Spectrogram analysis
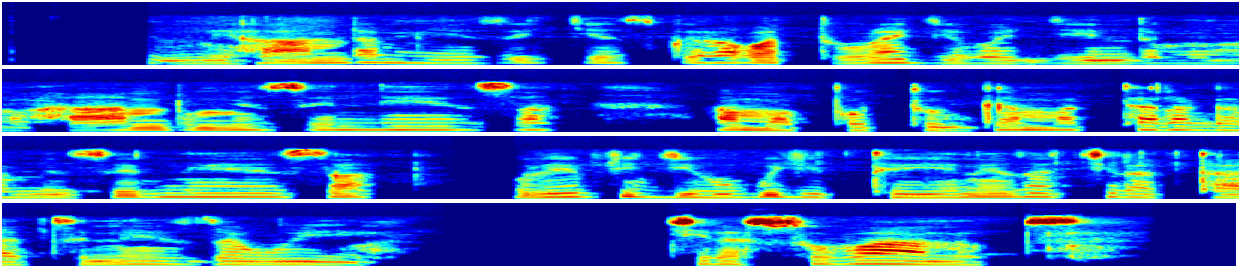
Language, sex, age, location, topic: Kinyarwanda, female, 50+, Musanze, finance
